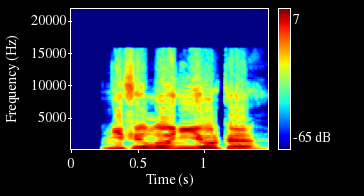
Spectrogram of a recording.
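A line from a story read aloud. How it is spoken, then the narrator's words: Playful shout. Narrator (Russian): задорно крикнул Саша Каштенков, первый номер пулеметного расчета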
